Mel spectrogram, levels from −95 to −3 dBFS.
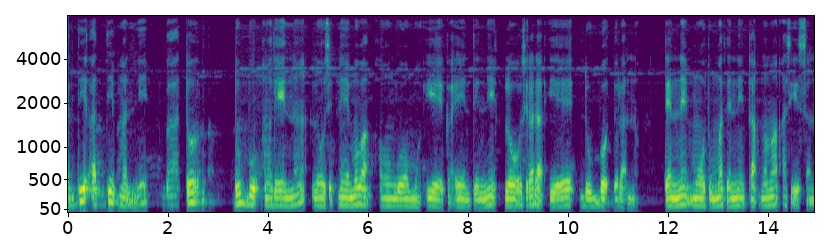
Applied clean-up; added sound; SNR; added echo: none; none; none; none.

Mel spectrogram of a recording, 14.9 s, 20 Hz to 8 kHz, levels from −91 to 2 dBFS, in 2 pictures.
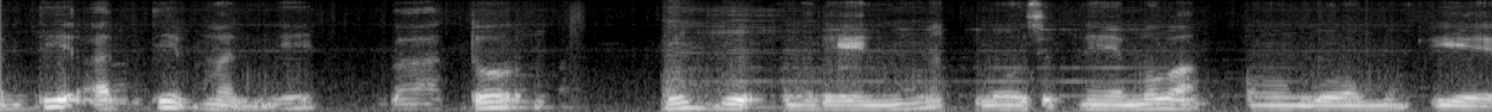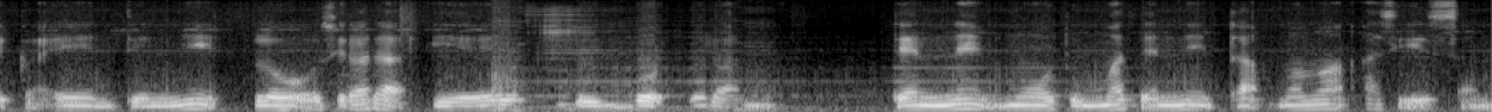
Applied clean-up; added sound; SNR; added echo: neural separator model SepFormer DNS4.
